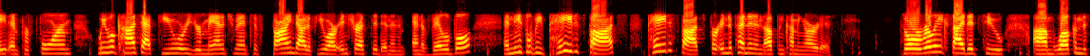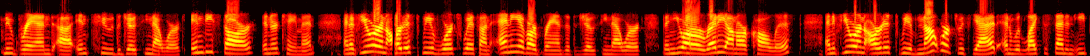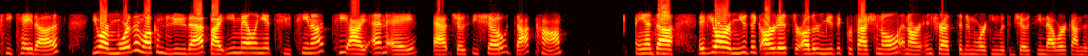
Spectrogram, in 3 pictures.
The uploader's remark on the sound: Surprise guest call ins!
